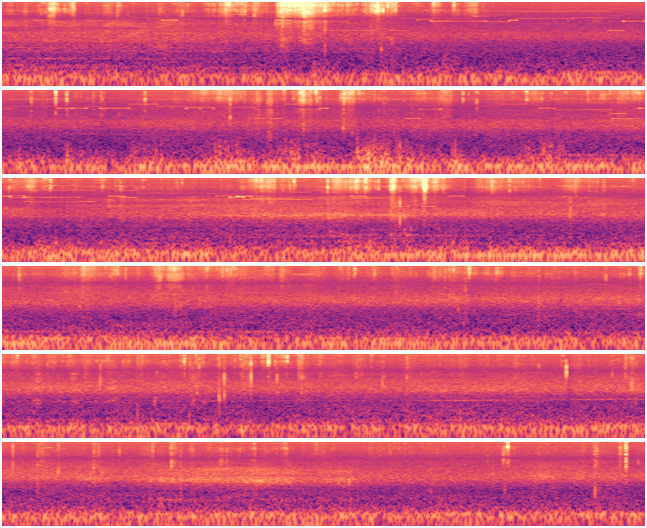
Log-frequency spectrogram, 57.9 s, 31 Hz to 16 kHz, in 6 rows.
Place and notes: {"title": "Toulouse, France - Chistmas card's song in a wasteland", "date": "2017-12-19 22:33:00", "description": "This strange sound is one of the artistic intervention of #Creve Hivernale# (an exhibition for december 2016, for this specific place). It's several christmas card, singing together but not a the same time.", "latitude": "43.63", "longitude": "1.48", "altitude": "136", "timezone": "GMT+1"}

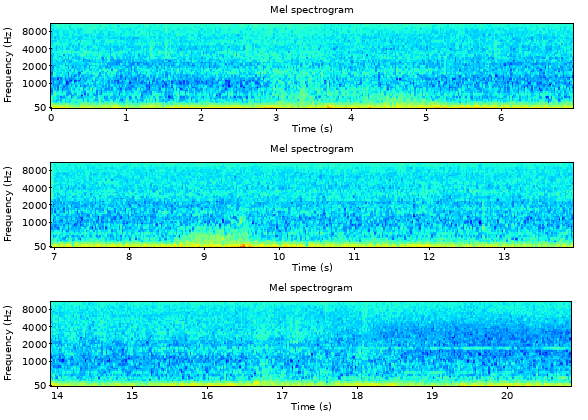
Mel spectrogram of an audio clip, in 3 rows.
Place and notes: {"title": "building site, cologne - building site, cologne, dreikoenigenstr", "description": "recorded june 4, 2008. project: \"hasenbrot - a private sound diary\".", "latitude": "50.92", "longitude": "6.96", "altitude": "54", "timezone": "GMT+1"}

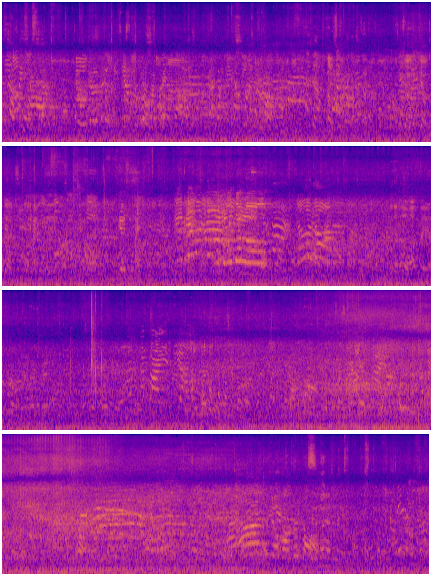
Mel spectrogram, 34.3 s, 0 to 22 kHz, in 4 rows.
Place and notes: {"title": "Hai'an Rd., Kaohsiung City - A lot of tourists", "date": "2014-05-14 14:57:00", "description": "A lot of tourists, In the small square, High school tours, Hot weather, Birds", "latitude": "22.61", "longitude": "120.27", "altitude": "12", "timezone": "Asia/Taipei"}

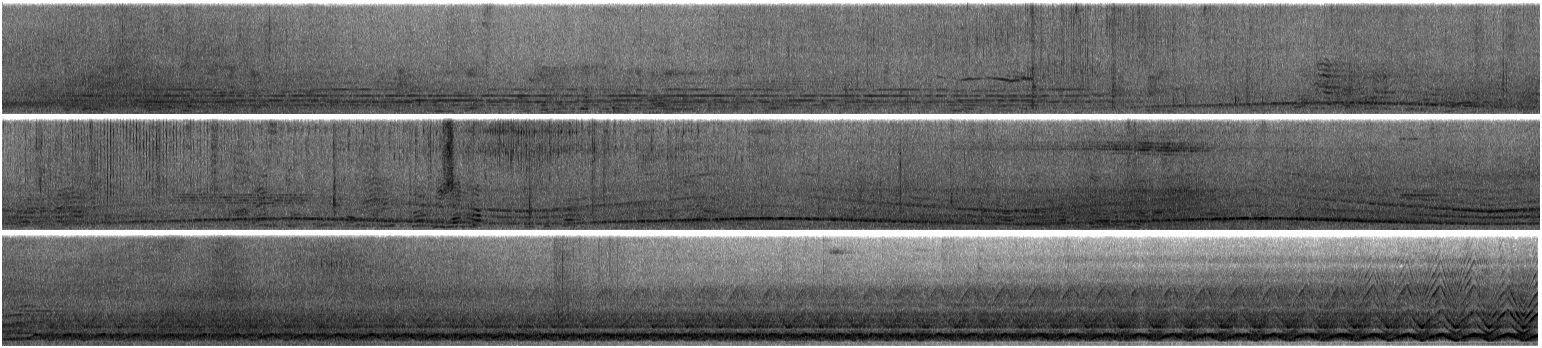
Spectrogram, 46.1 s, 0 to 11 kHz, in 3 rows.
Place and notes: {"title": "Avenue Louise, Bruxelles, Belgique - Car free day - journée sans voitures", "date": "2021-09-19 15:29:00", "description": "Bikes, people passing by, trams, police siren in the end.\nTech Note : Sony PCM-D100 internal microphones, wide position.", "latitude": "50.83", "longitude": "4.36", "altitude": "77", "timezone": "Europe/Brussels"}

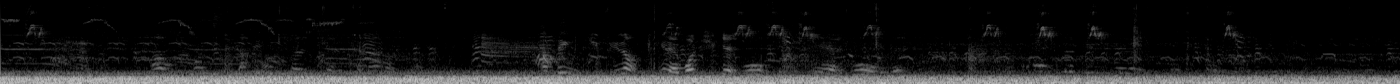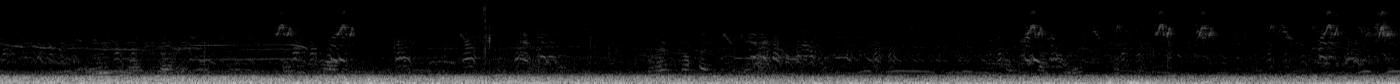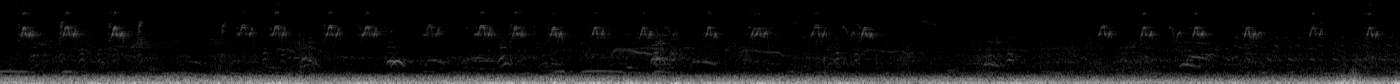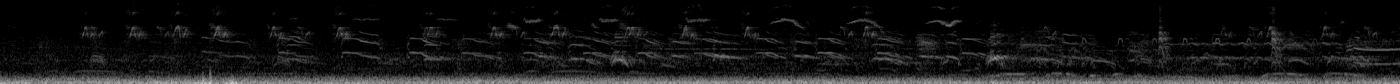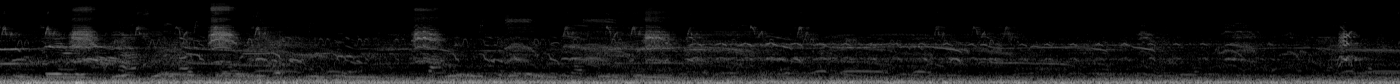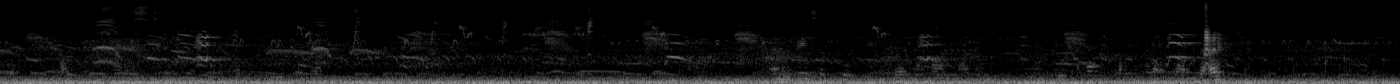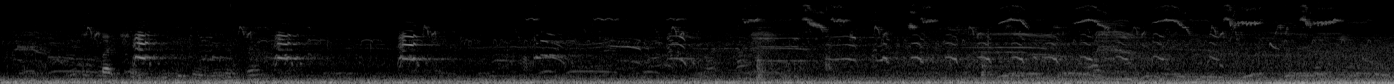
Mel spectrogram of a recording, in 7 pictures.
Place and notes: {"title": "Wells-Next-the-Sea, Norfolk, UK - Well quayside", "date": "2013-07-18 08:30:00", "description": "Sitting on the quayside on World Listening Day watching the mist lift over the boats at Wells. Binaural recording best enjoyed on headphones.", "latitude": "52.96", "longitude": "0.85", "altitude": "8", "timezone": "Europe/London"}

